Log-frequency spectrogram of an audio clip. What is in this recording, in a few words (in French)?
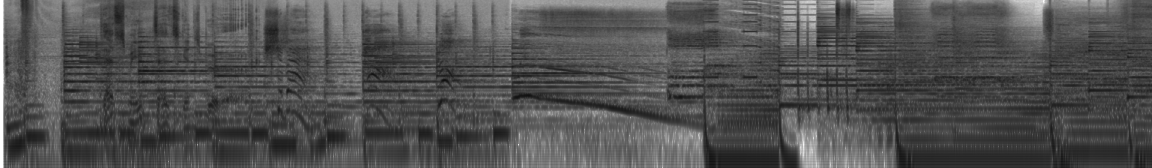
Carillon; Habillage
